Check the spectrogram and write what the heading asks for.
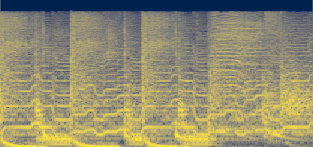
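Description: Instrumental break of a Rajasthani DJ dance song: heavy electronic bass hits that fall in pitch, about two a second, under a bending synth melody. The bass drops out briefly near the end.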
